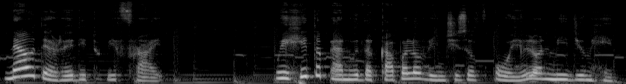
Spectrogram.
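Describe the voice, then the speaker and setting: A woman from Romania, hosting her cooking channel and narrating a recipe in clear step-by-step instructions from her home kitchen. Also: fairly high pitch, a little mellow.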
